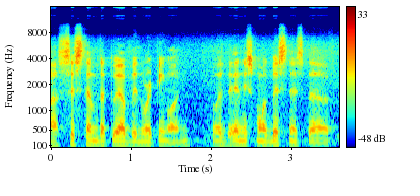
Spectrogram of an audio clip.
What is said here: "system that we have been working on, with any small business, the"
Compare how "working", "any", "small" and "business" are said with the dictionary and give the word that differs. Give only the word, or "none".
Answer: business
